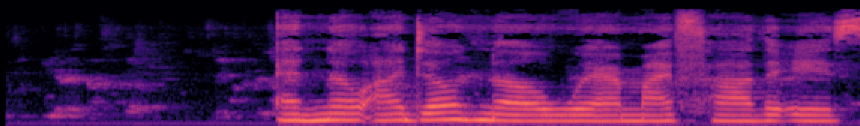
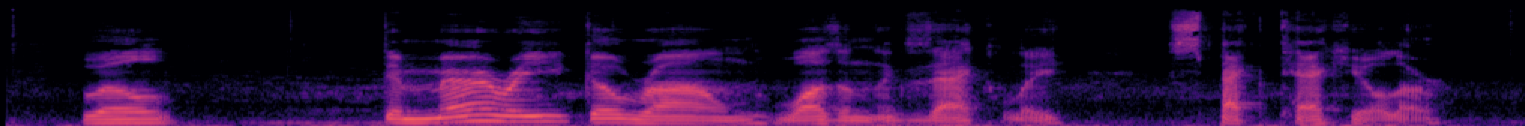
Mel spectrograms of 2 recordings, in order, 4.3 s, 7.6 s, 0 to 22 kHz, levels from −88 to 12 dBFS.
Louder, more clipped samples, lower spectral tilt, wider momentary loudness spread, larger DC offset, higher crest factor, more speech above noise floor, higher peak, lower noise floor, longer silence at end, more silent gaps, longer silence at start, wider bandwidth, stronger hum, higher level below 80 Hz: first, -21 LUFS vs -30 LUFS; neither; about the same, -4.5 dB/octave vs -5.5 dB/octave; second, 5 LU vs 15 LU; neither; about the same, 18 dB vs 18 dB; first, 31 dB vs 25 dB; first, -4 dBFS vs -14 dBFS; about the same, -52 dBFS vs -55 dBFS; second, 0 s vs 0.45 s; neither; about the same, 0.25 s vs 0.3 s; about the same, 16 kHz vs 15.5 kHz; neither; about the same, -58 dBFS vs -58 dBFS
